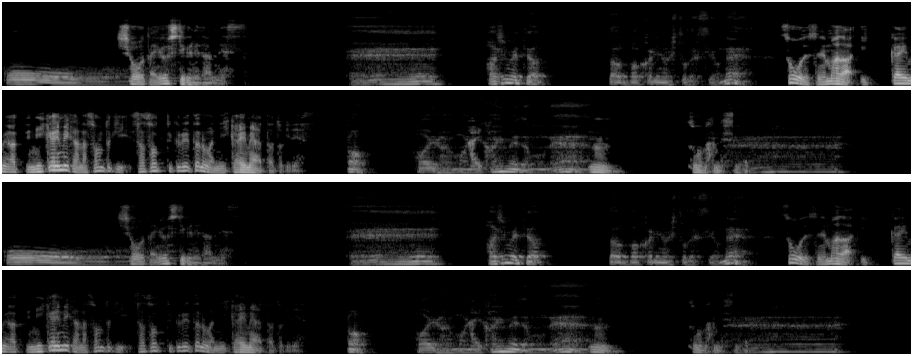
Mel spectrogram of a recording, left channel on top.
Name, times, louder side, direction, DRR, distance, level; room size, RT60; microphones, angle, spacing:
voice 1, 0.0-1.7 3.4-4.4 4.8-5.4 6.1-7.5 12.5-12.7 13.2-15.0 16.3-17.5, right 1 dB, ahead, 1.1 m, -37 dB
voice 2, 1.2-2.3 7.8-12.1 13.8-13.9 15.0-15.2 16.0-16.6, left 6 dB, 60° left, 0.4 m, -29 dB
12.0 x 6.3 x 2.7 m
head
